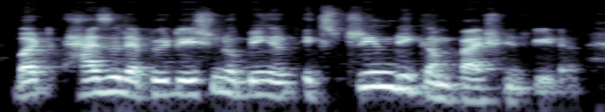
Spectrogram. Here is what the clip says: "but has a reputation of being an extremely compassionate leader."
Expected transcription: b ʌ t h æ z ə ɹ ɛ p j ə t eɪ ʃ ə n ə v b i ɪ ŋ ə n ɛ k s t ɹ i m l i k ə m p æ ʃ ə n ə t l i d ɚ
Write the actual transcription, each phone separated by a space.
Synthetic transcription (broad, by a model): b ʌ t h æ z ə ɹ ɛ p j ə t eɪ ʃ ə n ə v b i ɪ ŋ ə n ɛ k s t ɹ i m l i k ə m p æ ʃ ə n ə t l i d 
